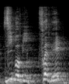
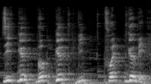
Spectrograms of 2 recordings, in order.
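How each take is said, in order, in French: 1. Le nom se dit sans aucun son G. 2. Le nom se dit avec des sons G insérés. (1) "c'est comme si on dit Zibobi Fwebe" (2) "mais on met des G un peu partout"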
